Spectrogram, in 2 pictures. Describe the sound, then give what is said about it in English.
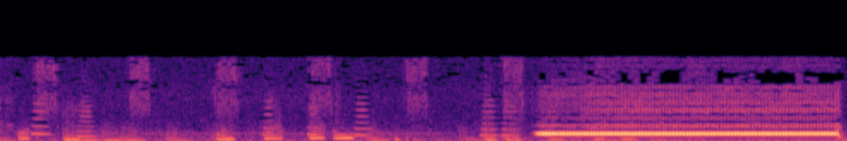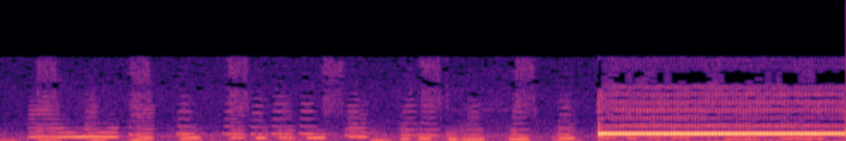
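Telephone ring tone, two loud, steady, long rings lasting about two seconds each, separated by a stretch of mixed background sound. The second ring runs to the end. “It's a loud ring. Don't you think?”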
